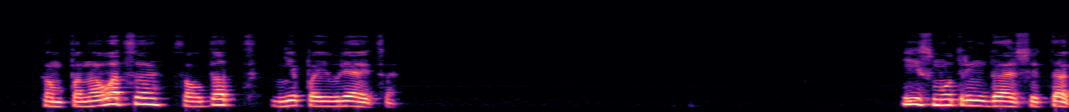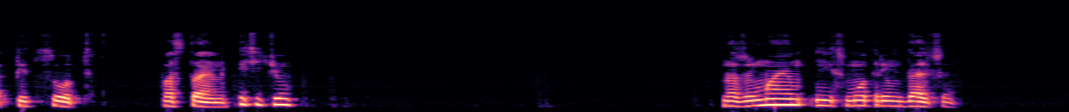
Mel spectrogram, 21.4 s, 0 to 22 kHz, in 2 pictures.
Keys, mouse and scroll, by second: 6.8 space, 8.7-10.6 scroll up 3, 11.6 click, 14.0 0, 17.7 space.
